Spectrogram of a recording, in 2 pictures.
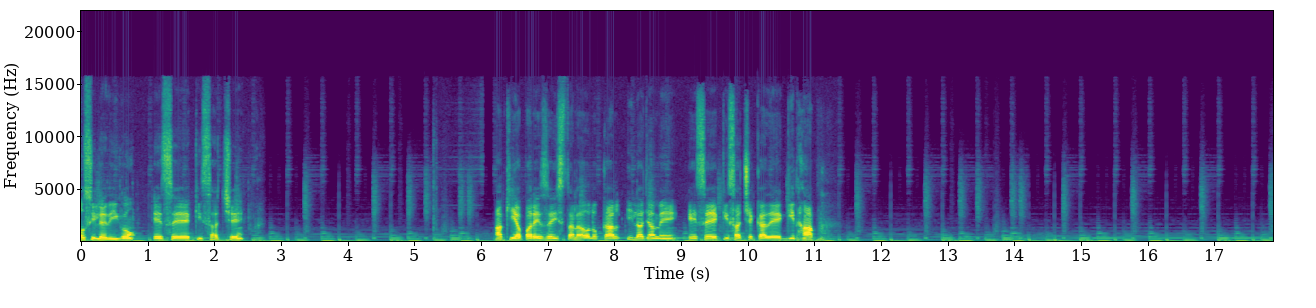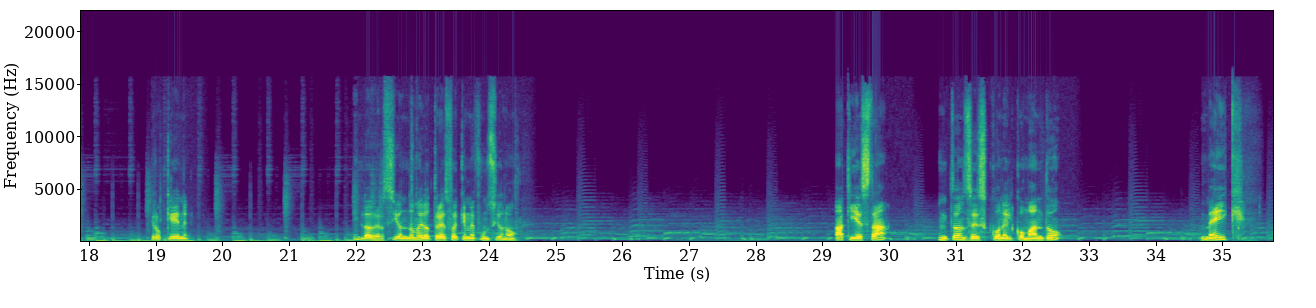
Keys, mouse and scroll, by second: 0.0-4.6 typing, 5.3 Return, 11.9-17.2 typing, 17.4 Tab, 18.7-22.2 typing, 22.8 Return, 23.8-27.4 typing, 32.5-33.8 drag, 34.5 click.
